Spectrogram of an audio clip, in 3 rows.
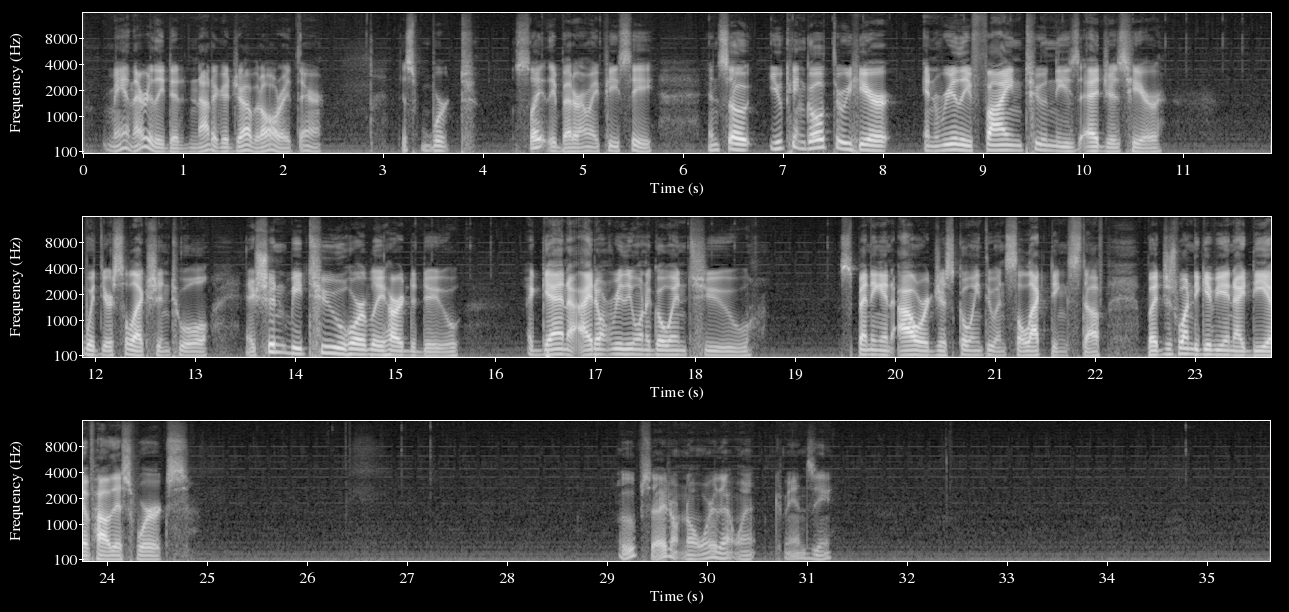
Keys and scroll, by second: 1.6 [, 30.8 super+z.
